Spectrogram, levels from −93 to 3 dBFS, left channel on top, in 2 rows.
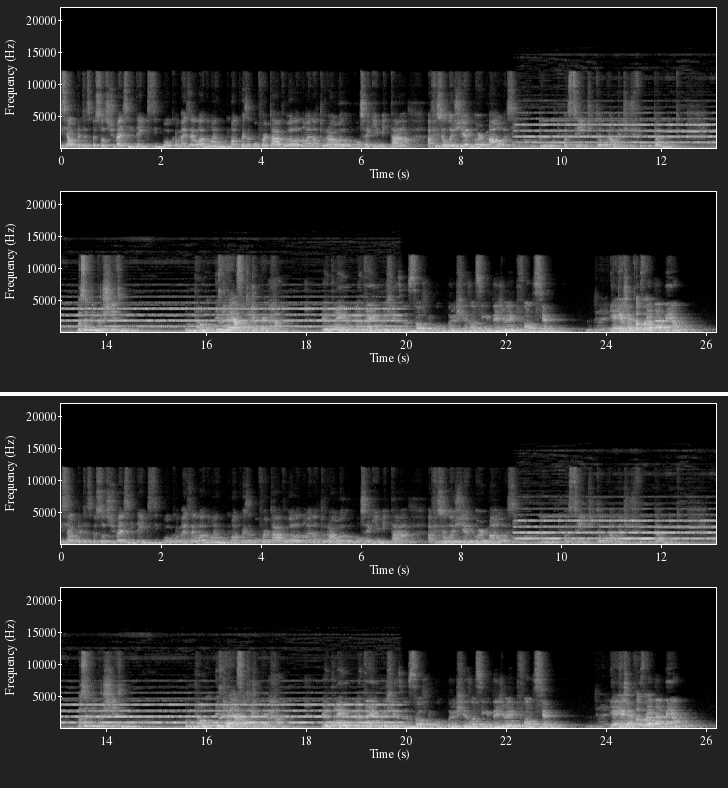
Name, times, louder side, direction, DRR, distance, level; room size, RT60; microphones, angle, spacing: voice 1, 0.0-12.9 13.4-14.5 16.3-17.6 23.6-25.0, left 4 dB, 75° left, 1 dB, 0.3 m, -27 dB
sound 1, 9.0-19.9, right 5 dB, 20° right, 0.9 m, -27 dB
voice 2, 15.6-17.5 18.3-22.9 24.1-25.4, equal, ahead, -6 dB, 0.5 m, -21 dB
2.9 x 2.3 x 2.7 m, 1.3 s
head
